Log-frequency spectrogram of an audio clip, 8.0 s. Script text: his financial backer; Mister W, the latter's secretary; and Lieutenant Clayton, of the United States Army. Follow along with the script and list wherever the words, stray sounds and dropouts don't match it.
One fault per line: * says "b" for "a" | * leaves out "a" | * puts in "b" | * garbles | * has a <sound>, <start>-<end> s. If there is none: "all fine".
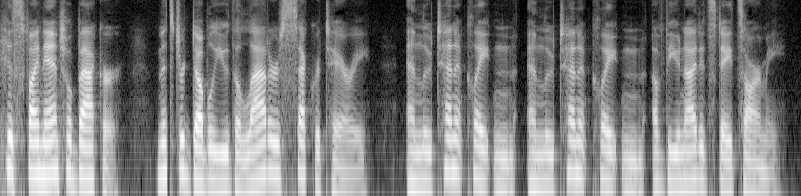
* has a dropout, 1.7-1.7 s
* puts in "and Lieutenant Clayton"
